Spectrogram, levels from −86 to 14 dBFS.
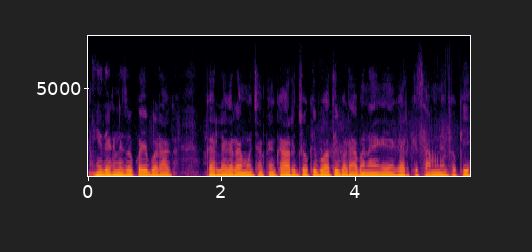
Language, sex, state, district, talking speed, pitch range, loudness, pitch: Hindi, male, Chhattisgarh, Kabirdham, 270 wpm, 140-145 Hz, -14 LUFS, 145 Hz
